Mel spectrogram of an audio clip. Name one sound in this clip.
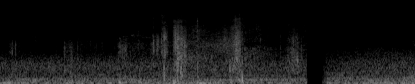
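Boots tread on a dirt path strewn with dry leaves.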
